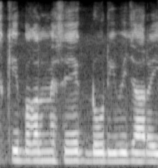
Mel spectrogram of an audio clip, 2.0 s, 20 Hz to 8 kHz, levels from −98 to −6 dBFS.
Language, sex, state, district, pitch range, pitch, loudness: Hindi, male, Uttar Pradesh, Shamli, 150-160 Hz, 155 Hz, -14 LUFS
